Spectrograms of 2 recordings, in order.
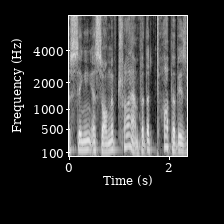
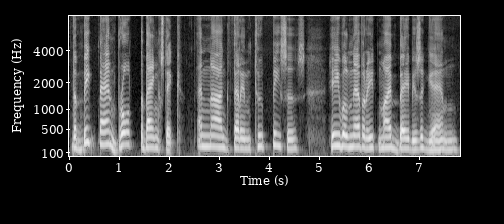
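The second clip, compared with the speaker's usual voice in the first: higher, excited chirpy bird; little bird voice; 5 semitones higher than usual. Acted. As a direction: chatter proudly like a small bird. Darzee the bird's voice.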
